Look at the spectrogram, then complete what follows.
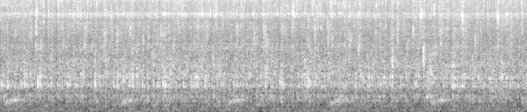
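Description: Heavy rain pouring down steadily, a dense even hiss with scattered sharp taps of drops striking nearby surfaces.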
